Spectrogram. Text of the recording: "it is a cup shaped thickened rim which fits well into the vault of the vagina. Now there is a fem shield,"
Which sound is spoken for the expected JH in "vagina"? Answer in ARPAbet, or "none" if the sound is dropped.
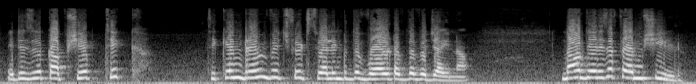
JH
